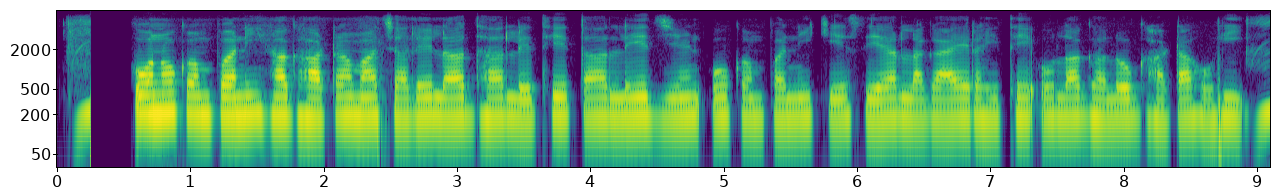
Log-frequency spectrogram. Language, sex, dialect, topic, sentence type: Chhattisgarhi, female, Eastern, banking, statement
